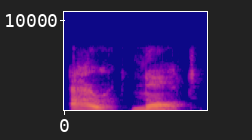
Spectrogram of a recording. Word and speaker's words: R0: This is measured by its basic reproduction number, or R0, actually pronounced R0.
